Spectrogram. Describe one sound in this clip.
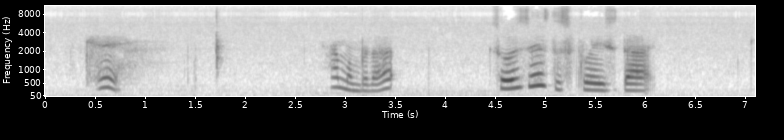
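A young man speaks in short, expressive phrases close by.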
